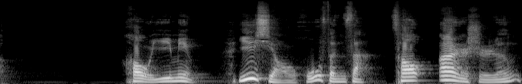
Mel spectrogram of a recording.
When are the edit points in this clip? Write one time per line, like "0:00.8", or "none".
0:03.9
